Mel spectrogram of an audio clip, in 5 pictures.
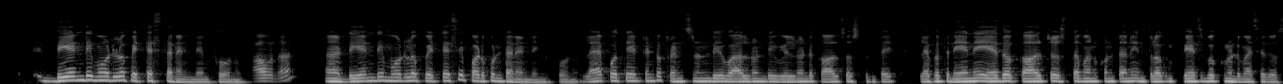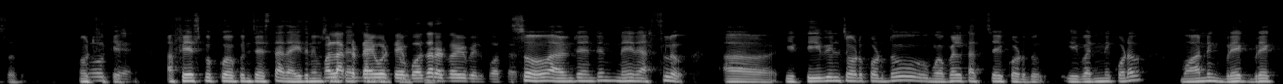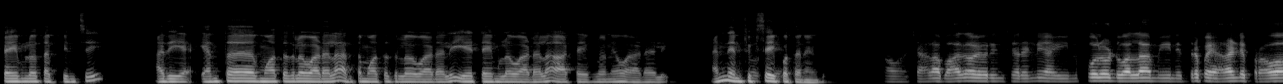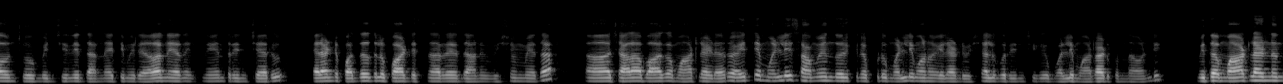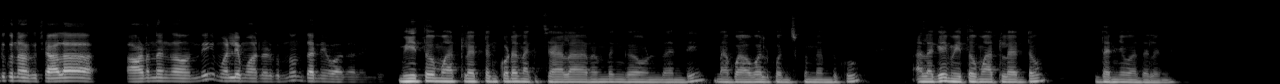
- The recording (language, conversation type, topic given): Telugu, podcast, సమాచార భారం వల్ల నిద్ర దెబ్బతింటే మీరు దాన్ని ఎలా నియంత్రిస్తారు?
- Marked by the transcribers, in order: other background noise; in English: "డిఎన్‌డి మోడ్‌లో"; in English: "డిఎన్‌డి మోడ్‌లో"; in English: "ఫ్రెండ్స్"; in English: "కాల్"; in English: "ఫేస్‌బుక్"; in English: "నోటిఫికేషన్"; in English: "ఫేస్‌బుక్ ఓపెన్"; in English: "సో"; in English: "మొబైల్ టచ్"; in English: "మార్నింగ్ బ్రేక్ బ్రేక్ టైమ్‌లో"; in English: "ఫిక్స్"; in English: "ఇన్‌ఫో‌లోడ్"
